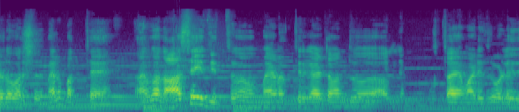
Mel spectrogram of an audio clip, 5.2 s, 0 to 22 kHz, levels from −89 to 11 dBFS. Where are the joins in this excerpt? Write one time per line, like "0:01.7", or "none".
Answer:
0:01.2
